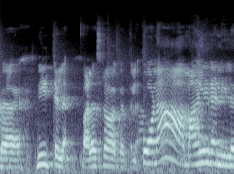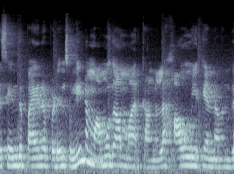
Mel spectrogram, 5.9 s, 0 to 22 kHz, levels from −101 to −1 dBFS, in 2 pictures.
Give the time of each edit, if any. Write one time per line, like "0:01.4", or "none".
0:01.7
